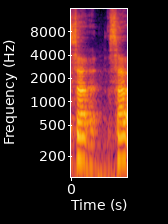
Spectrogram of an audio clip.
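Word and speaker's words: ざ: You pronounce this as za. Write za as normal and then add your Dakuten marks and the position shown on the image above.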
